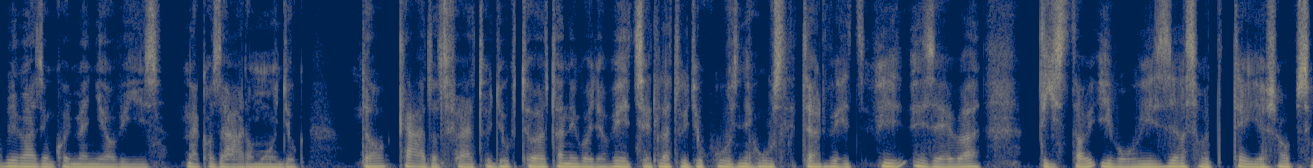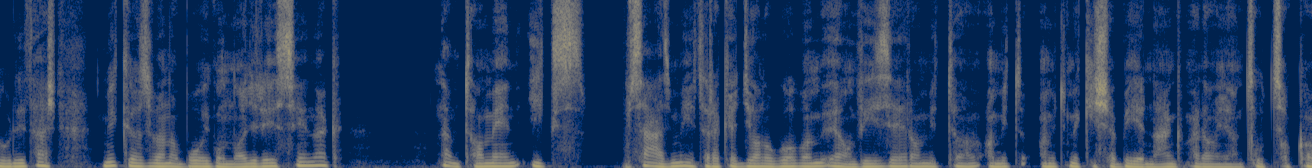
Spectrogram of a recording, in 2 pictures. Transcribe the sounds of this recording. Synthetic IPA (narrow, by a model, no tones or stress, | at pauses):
obleːmaːzuŋkho̞ɟmɛɲːiɒviːznɛkɒzaːɾɒmo̞ɲɟuk | d̪̥ɛɒkaːd̪ot̪fɛlt̪uɟːukt̪ʰølt̪ɛnivɒɟɒveːt̪seːt̪lɛt̪uɟːukhuːzniɦuːsli̥t̪ɛrveiiːzeːvɛlt̪ist̪ɒivoːviːzːɛlsot̪t̪ːɛjːɛʃɒpsurd̪it̪ʰaːʃmikøzbɛnɒbo̞jɡoːnːɒɟreːseːnɛk | nɛmt̪ud̪omeːniks | saːzmeːt̪ɛɾɛkɛt̪̚ɟɒlo̞ɡo̞lvɒmio̞jɒɱviːzeːɾɒmit̪ʰɒmit̪ɒmit̪mikːiʃːɛbːiːrnaːŋkmɛɾoojɒnsut̪so̞kːɒ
